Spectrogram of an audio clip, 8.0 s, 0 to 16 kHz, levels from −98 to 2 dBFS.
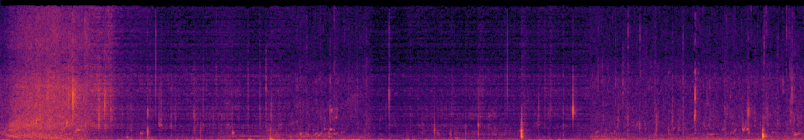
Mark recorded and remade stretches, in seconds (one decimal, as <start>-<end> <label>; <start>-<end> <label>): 0.0-0.9 recorded; 0.9-2.9 remade; 2.9-3.7 recorded; 3.7-5.9 remade; 5.9-8.0 recorded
